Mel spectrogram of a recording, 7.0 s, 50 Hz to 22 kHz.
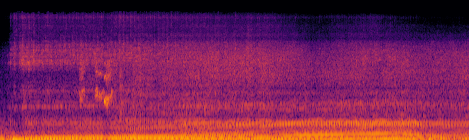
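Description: Square-body Chevrolet dually pickup's 350 V8 launching at full throttle down a drag strip, its pitch climbing steadily for about six seconds before dropping near the end. The driver says the four rear tires spun loose out of the hole on this pass.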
